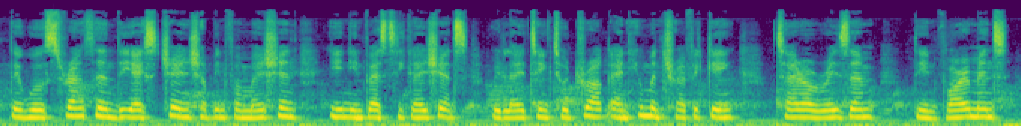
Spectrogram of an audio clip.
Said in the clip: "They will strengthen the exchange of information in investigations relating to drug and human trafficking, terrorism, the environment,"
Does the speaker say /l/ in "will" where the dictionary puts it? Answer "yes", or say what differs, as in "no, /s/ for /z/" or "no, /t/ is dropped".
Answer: yes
